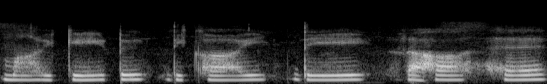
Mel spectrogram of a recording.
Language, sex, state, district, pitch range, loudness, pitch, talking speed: Hindi, female, Rajasthan, Jaipur, 210-220 Hz, -18 LUFS, 215 Hz, 55 wpm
